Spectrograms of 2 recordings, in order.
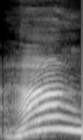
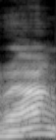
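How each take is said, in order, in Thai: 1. คำนี้ขึ้นต้นด้วยเสียง h 2. คำนี้ขึ้นต้นด้วยเสียง r (1) "ถ้าเป็นละนาเพิ่นออกเสียงฮอนะ" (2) "ถ้าไทยมันก็ร้างเนาะ"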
